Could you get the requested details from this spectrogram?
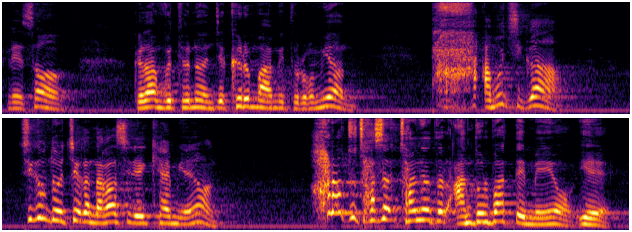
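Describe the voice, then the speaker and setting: A woman's voice: medium pitch, fairly quick. Woman pastor w/ busan accent, preaching in a church hall, big swooping voice, long reverb. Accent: Busan dialect. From Busan, South Korea. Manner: animated storytelling, acts out dialogue, laughs often. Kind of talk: sermon. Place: church sanctuary.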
